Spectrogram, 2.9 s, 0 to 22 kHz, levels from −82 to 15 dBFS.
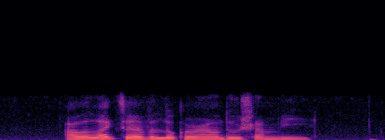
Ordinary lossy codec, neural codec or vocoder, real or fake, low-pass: Opus, 32 kbps; none; real; 7.2 kHz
